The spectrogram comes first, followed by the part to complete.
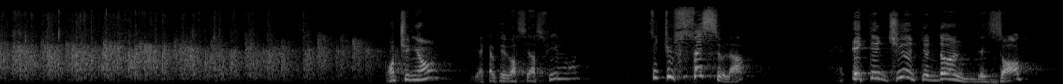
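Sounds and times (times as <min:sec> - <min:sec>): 
congregation applauding at a church service: 0:00.0 - 0:04.2
speech: 0:03.9 - 0:05.9, 0:06.5 - 0:07.6, 0:08.4 - 0:10.4.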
